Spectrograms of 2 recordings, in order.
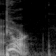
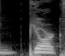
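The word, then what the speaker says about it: Björk: Bjork.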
